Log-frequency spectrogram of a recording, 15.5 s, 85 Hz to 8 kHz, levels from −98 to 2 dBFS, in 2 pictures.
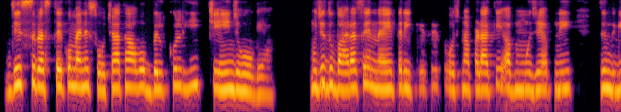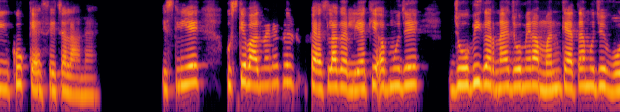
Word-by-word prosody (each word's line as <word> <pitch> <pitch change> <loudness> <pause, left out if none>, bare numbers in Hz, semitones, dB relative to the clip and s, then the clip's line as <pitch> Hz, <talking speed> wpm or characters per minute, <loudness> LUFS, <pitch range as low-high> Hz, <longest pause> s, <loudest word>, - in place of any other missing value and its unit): जिस 260 +2 +5
रस्ते 235 +1 +3
को 255 +3 -2
मैंने 240 +1 +3
सोचा 210 +1 0
था 235 -1 +3
वो 235 - +2
बिल्कुल 220 +4 -2
ही 240 +4 -2
चेंज 215 -1 +2
हो 200 -2 +1
गया। 175 0 -10 0.5
मुझे 230 +3 +1
दोबारा 225 -2 +2
से 260 +3 -1
नए 220 -2 +1
तरीके 220 -1 -3
से 240 +3 -15
सोचना 215 -2 -6
पड़ा 215 0 +3
कि 250 - -4
अब 205 - -7
मुझे 215 0 -2
अपनी 215 +1 -4 0.4
ज़िंदगी 215 -1 0
को 270 - +1
कैसे 210 -2 -2
चलाना 180 -4 -5
है? 170 0 -14 0.8
इसलिए 255 +6 +2 0.4
उसके 260 +4 +2
बाद 250 -3 +4
मैंने 255 +2 -6
फिर 285 +1 -4 0.2
फ़ैसला 240 0 +3
कर 235 -2 +1
लिया 220 +2 +1
कि 265 - +3
अब 235 0 -3
मुझे 255 +2 +1 0.5
जो 255 0 +5
भी 285 +3 +5
करना 250 -4 +2
है 240 - +2
जो 240 +1 +2
मेरा 245 +1 +3
मन 215 +1 0
कहता 230 +1 +2
है, 250 - 0
मुझे 245 0 +1
वो 210 -2 0
230 Hz, 195 wpm, -17 LUFS, 215-245 Hz, 0.8 s, जिस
